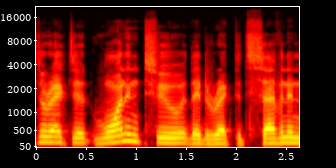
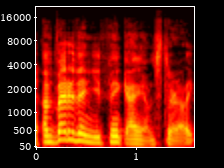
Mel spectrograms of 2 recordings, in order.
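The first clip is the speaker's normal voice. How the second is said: mock sarcastic, snarky and unbothered cool. Retelling a friend's reply to trash talk: imitating Dan, snarky cool. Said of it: "he gets so sort of, like, snarky cool about it".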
